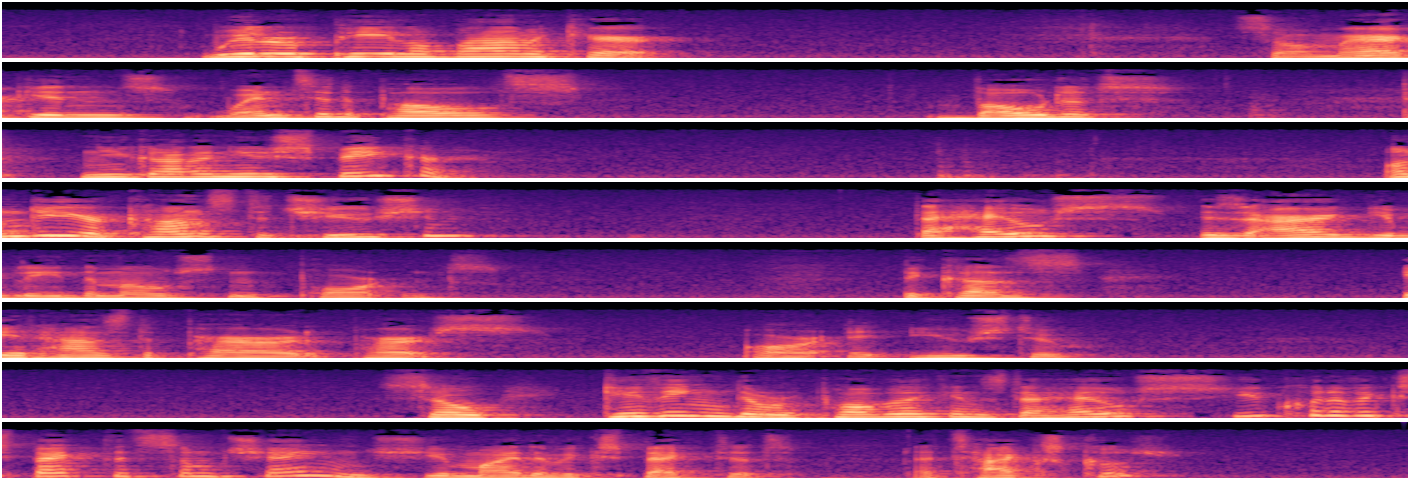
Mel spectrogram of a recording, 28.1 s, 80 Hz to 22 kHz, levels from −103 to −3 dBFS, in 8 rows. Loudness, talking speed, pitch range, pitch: -22 LUFS, 120 wpm, 125-200 Hz, 155 Hz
